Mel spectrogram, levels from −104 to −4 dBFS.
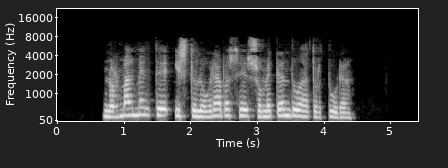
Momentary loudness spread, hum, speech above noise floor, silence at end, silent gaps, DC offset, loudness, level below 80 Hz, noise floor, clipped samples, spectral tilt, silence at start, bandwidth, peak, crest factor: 6 LU; none; over 73 dB; 1 s; none; under 0.1%; -18 LUFS; -60 dBFS; under -90 dBFS; under 0.1%; -6 dB/octave; 0.7 s; 8 kHz; -4 dBFS; 14 dB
